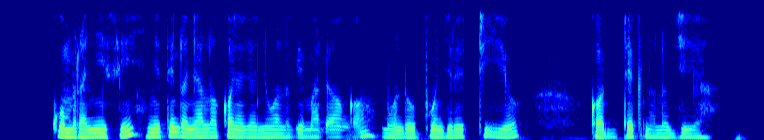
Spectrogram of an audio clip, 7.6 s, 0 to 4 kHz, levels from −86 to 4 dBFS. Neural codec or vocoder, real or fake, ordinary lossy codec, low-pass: none; real; AAC, 24 kbps; 3.6 kHz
